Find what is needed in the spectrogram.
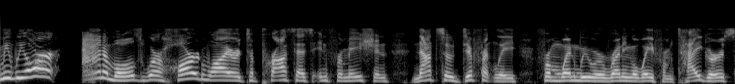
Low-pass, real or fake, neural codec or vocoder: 5.4 kHz; real; none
